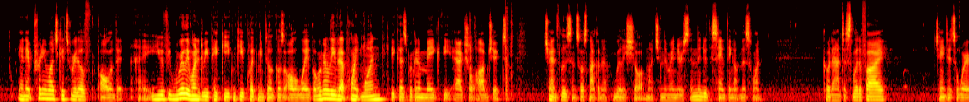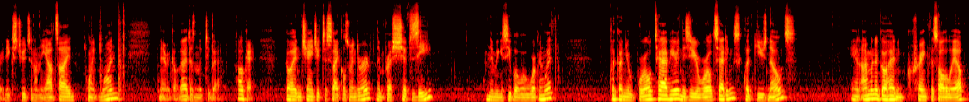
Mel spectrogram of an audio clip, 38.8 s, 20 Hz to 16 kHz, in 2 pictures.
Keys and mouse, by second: 0.1-0.9 middle drag, 2.9 middle click, 3.5-8.4 drag, 11.1-13.9 middle drag, 13.9-18.1 drag, 18.3-22.2 drag, 22.6-25.1 middle drag, 25.1-27.6 drag, 27.6 shift+z, 29.6-30.5 drag, 31.9-38.4 drag.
